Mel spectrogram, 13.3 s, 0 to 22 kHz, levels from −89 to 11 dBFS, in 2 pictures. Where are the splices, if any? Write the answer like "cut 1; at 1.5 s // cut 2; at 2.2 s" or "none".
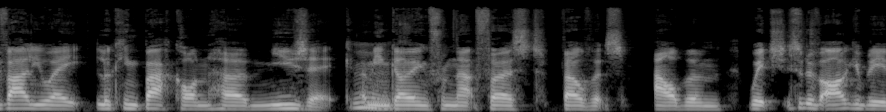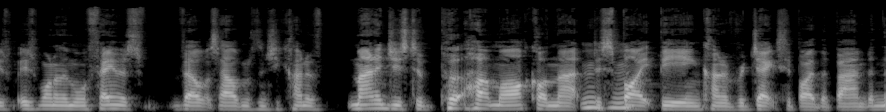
cut 1; at 5.5 s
